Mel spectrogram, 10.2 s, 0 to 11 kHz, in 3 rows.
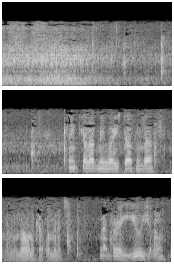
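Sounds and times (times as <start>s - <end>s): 
heavy truck engine driving past: 0.0s - 6.8s
speech: 4.9s - 6.6s, 7.2s - 8.2s, 8.8s - 10.1s.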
